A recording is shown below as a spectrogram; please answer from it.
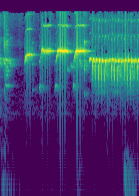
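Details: Canary singing to stimulate mating in females and song in chicks: several clear rising whistled notes, then a rapid steady trill, with a low thump near the end.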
